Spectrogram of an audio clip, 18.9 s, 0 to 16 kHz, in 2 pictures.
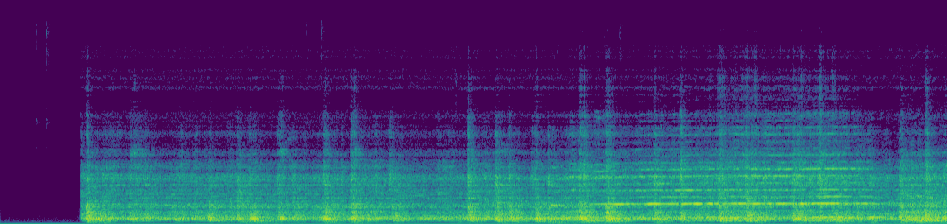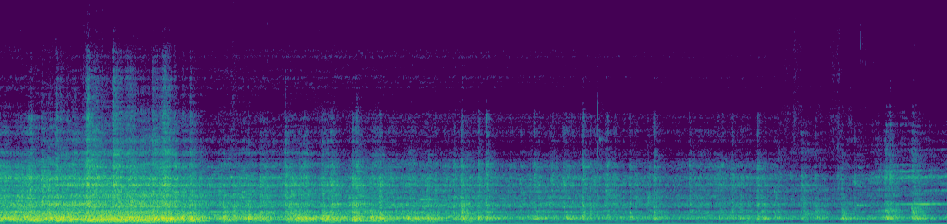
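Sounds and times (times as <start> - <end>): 
passenger train rumbling along the rails: 0.8 - 18.9
faint metallic squeals of train wheels: 2.8 - 11.4, 17.2 - 18.9.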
